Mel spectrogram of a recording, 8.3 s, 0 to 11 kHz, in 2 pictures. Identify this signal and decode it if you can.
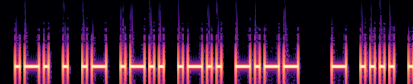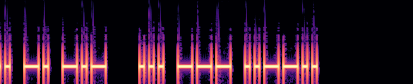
Morse code, heard as a keyed tone, about 25 wpm, 700 Hz. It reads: REALLY THINK SO?
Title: Sentences from Top 600 Words 25wpm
